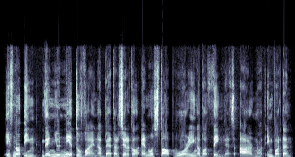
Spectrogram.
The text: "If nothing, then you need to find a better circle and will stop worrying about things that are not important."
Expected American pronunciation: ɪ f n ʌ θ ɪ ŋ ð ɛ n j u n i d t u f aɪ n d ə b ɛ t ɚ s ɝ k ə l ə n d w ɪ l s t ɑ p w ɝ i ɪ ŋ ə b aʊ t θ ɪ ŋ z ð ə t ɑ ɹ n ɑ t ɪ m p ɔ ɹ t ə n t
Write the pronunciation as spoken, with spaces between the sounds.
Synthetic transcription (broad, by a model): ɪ f n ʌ t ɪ ŋ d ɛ n j u n i d t u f aɪ n ə b ɛ t ɚ s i k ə l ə n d w ɪ l s t ɑ p w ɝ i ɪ ŋ ə b aʊ t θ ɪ ŋ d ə t ɑ ɹ n ɑ t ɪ m p ɔ ɹ t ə n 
